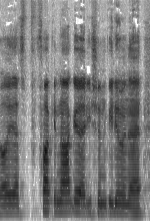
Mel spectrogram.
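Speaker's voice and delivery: usual speaking voice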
